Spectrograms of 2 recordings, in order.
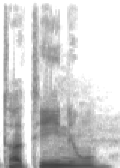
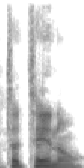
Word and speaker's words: Tateno: We're gonna pin every one of these pronunciations of yours through this Norino and Tatiano. Norio Tateno.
